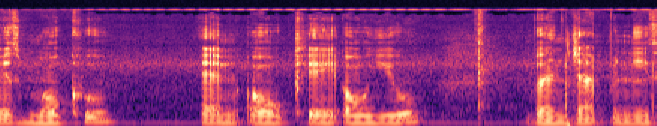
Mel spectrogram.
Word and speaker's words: Mokou: that's his name right now his name is moku m-o-k-o-u in japanese it's so weird i have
